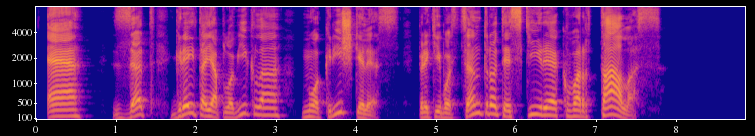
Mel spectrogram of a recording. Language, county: Lithuanian, Vilnius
